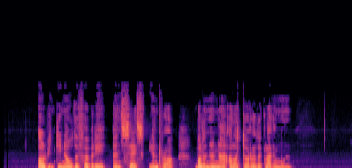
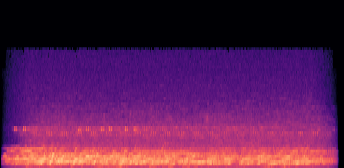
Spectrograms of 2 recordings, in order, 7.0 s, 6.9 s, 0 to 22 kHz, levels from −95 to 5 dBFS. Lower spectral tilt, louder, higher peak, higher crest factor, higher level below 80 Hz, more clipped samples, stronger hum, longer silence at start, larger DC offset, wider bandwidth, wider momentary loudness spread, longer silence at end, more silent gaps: first, -5.5 dB/octave vs -0.5 dB/octave; second, -22 LUFS vs -14 LUFS; about the same, 0 dBFS vs 0 dBFS; first, 22 dB vs 16 dB; second, -64 dBFS vs -54 dBFS; neither; neither; first, 0.75 s vs 0 s; second, under 0.1% vs 2%; second, 10.5 kHz vs 15 kHz; about the same, 7 LU vs 7 LU; first, 1.2 s vs 0.1 s; neither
